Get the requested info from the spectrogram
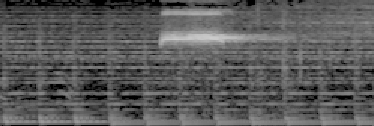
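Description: Referee's whistle, one steady high blast of about half a second about a second in, signalling the kick-off, over pop music with a steady beat.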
